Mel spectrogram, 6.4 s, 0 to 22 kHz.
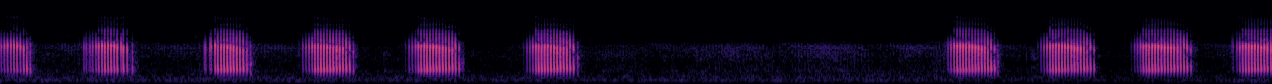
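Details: A Japanese wrinkled frog calls at night in breeding season, 17 June 2013, at a paddy or pond, giving a series of short, rasping, pulsed croaks, about two per second.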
